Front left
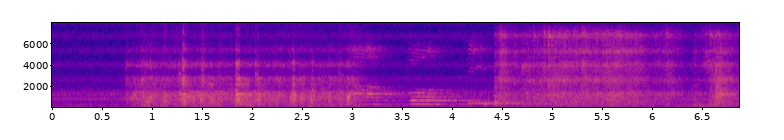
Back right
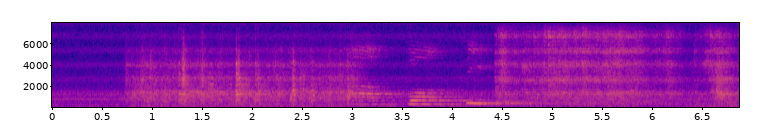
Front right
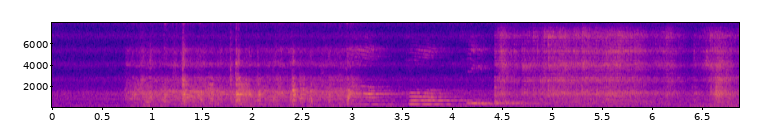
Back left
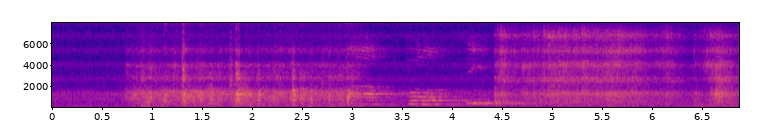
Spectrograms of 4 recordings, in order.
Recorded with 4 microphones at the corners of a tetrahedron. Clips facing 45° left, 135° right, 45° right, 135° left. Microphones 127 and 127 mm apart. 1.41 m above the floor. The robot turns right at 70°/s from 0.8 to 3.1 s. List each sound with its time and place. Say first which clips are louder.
3.0 s singing: front left 1 dB, even; 145° right, 4.5 m; by 4.3 s 140° right, 4.5 m
4.4 s crumpling: front left 1 dB, even; 60° left, 3.5 m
